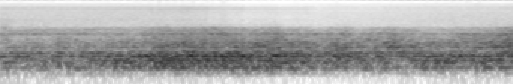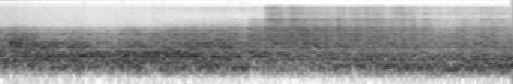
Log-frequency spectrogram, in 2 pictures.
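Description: Science-fiction film soundtrack played through a television's speaker: a rumbling spacecraft roar effect that swells over the first two seconds and then holds steady, with a brighter hiss joining about eight seconds in.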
